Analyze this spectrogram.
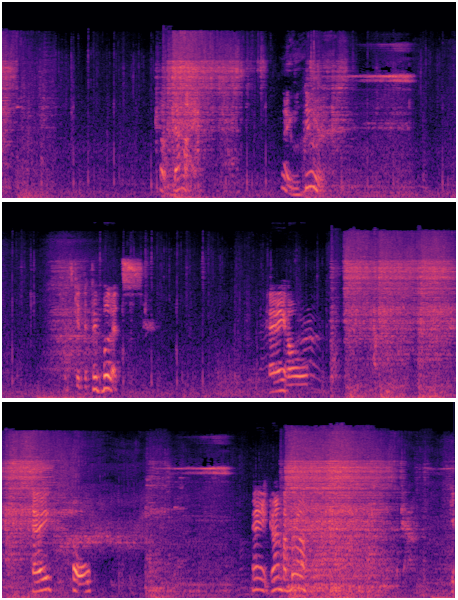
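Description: Blades slash and clang in a fight.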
